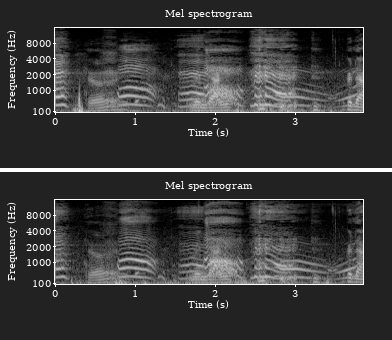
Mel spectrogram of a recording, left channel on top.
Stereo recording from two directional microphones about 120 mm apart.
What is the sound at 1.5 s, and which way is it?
Babbling, 25° left (ahead or behind).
